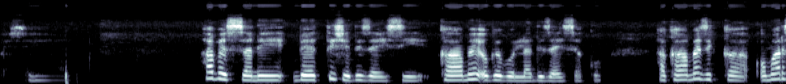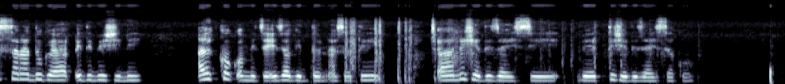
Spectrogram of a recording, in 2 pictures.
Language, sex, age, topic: Gamo, female, 25-35, government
